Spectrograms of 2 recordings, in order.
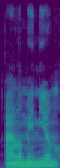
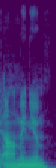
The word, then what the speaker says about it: aluminium: i believe it's uh transparent aluminium or as it would have been pronounced in the in the show transparent aluminum yes i say it both ways i'm british i say aluminium but i like star trek so i'll say aluminum i'm weird i get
